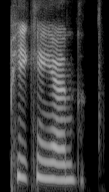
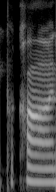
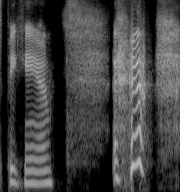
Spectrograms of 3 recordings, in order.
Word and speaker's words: pecan: Cherry one might be pecan and that is the proper way to say that if anybody else just spoke up and said that it should be pean it's pecan and you can create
